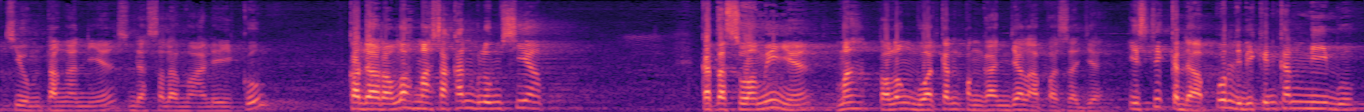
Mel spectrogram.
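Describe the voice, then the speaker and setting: A man's voice: high-pitched, a little mellow, long reverb tail. A man giving an Islamic sermon to a live audience, telling a family story with acted quotes and putting questions to his listeners. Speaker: Islamic preacher.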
